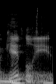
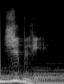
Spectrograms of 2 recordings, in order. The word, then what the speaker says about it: Ghibli: From the Valley of Spirits, the film that led to the establishment of Studio Ghibli. Ooh, it's pronounced Ghibli. Ah, it's pronounced Ghibli. It's spelled Ghibli because the name came from an Italian fighter plane that Miyazaki loved.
